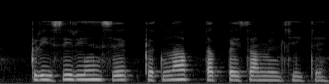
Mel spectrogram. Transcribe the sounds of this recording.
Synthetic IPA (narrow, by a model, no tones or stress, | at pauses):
kɾiːsiɾiːnsekɪt̪nat̪ək̚pɛːsamɪld͡ʒit̪ɛː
